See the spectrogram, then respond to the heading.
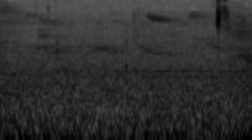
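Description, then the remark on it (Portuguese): A couple of faint, brief bird chirps over a steady low outdoor rumble in the Jardim do Baobá garden on the bank of the Capibaribe River, among olive, mango and baobab trees, with no one talking. “aqui na beira do rio Capibaribe, aqui no Jardim do Baobá, um lugar muito aprazível, acompanhado aqui da pé de azeitona, pé de mangueira, do baobá, dos passarinhos, então emanando boas vibrações para você.”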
